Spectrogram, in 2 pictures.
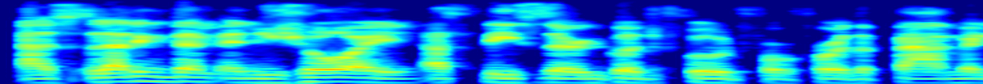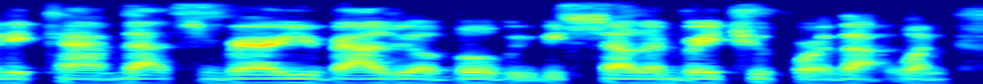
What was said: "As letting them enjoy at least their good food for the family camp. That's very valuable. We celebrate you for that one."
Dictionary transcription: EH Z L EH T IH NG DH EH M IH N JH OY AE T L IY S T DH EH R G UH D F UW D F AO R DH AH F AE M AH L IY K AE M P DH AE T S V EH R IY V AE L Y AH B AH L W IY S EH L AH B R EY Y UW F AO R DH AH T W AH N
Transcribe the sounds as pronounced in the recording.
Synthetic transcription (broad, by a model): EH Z L EH T IH NG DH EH M IH N JH OY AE T L IY S T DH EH R G UH D F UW D F AO R DH AH F AE M AH L IY K AE M P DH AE T S V EH R IY V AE L Y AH B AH L W IY S EH L AH B R EY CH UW F AO R DH AH T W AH N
